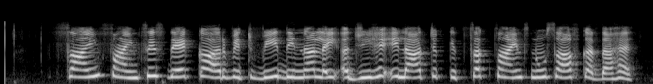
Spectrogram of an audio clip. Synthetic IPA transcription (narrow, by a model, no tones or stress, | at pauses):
saːɪnsaːɪnsɪsd̪eːkaːɾʋɪt͡ʃʋiːd̪ɪnãːləiːʔəd͡ʒiːɦeʔɪlaːd͡ʒt͡ʃəkɪt̪səksaːɪnsnũːsaːpʰkəɾd̪aːɦɛː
